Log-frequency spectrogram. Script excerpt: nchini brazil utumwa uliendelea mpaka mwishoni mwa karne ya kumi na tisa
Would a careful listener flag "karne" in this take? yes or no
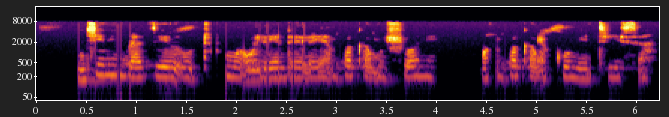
yes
